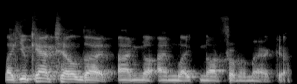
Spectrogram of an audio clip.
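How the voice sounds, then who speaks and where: A man's voice: low voice, fairly quick, highs cut off. A man from Sri Lanka, a copywriter guest in an interview, talking casually with many fillers and restarts.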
